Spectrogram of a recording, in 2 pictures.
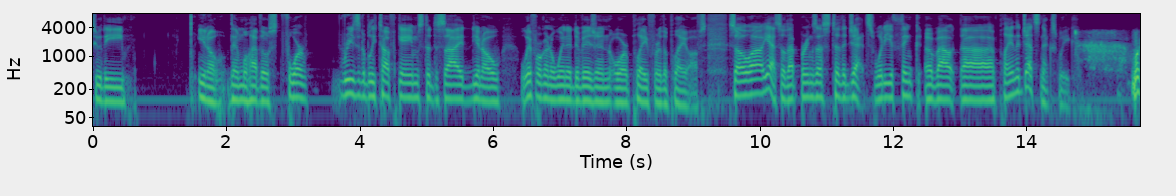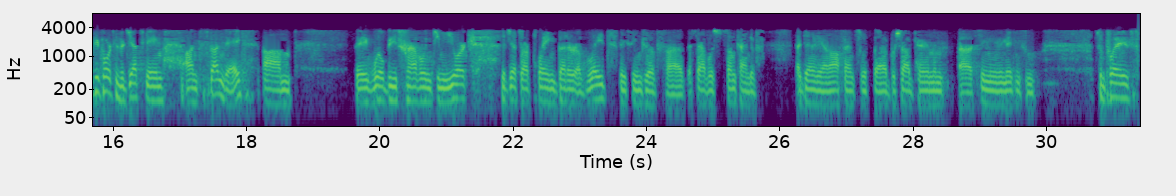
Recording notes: A quick phone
